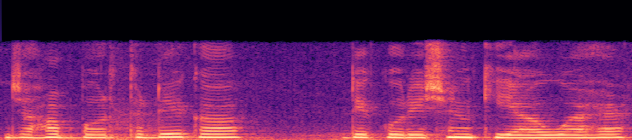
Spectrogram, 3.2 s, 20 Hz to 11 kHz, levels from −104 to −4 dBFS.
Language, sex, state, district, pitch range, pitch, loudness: Hindi, female, Jharkhand, Garhwa, 230-245 Hz, 235 Hz, -13 LUFS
